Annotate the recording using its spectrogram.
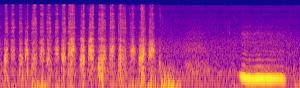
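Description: A coin-like token scraping the silver coating off a paper scratch-off lottery card in quick, even strokes, about six a second, for about three seconds. Near the end a voice hums a short, level 'mm'.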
